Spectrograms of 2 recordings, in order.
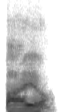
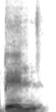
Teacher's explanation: l'oposició entre paia, pronunciat amb iodització, i pell, pronunciat sense iodització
